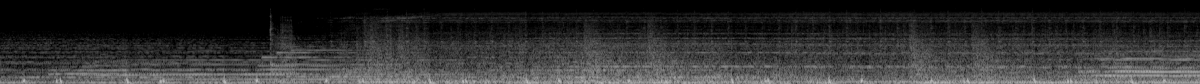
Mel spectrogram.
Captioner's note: machines starting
